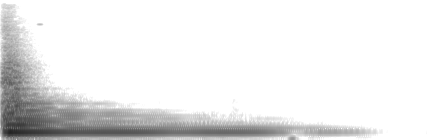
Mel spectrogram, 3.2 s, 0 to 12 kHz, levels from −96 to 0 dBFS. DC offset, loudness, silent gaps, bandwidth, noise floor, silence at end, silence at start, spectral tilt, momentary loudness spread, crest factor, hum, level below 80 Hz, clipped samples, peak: under 0.1%; -29 LUFS; none; 4.4 kHz; -69 dBFS; 1.2 s; 0 s; -9.5 dB/octave; 22 LU; 20 dB; none; -70 dBFS; under 0.1%; -10 dBFS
